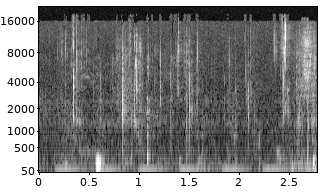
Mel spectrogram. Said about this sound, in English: Yeah, yeah, you just ate a chip.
